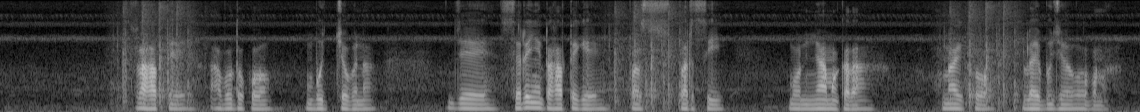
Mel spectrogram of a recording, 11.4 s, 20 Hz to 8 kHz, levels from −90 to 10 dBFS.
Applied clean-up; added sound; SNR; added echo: none; Bird; 14 dB; none.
